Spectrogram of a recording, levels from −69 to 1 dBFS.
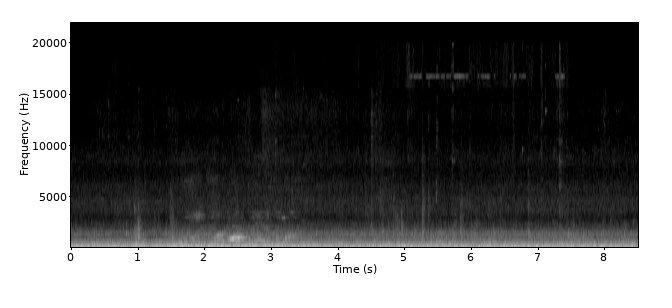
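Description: Everyday sounds, broken three times by short chirp-like blips at 1.41–1.44 s, 3.45–3.49 s (the faintest) and 7.88–7.91 s. Each is a corrupt frame decoded: damaged compressed data, a couple of frames each time, played anyway, throwing energy into wrong frequencies.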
